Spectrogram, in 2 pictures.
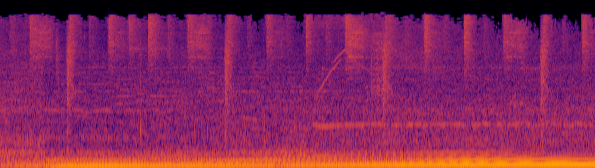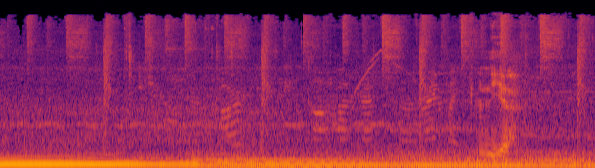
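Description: A car engine with a manual stick shift steadily revs and rises in pitch as a learner gives it more gas, droning loud and close throughout while people talk over it.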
